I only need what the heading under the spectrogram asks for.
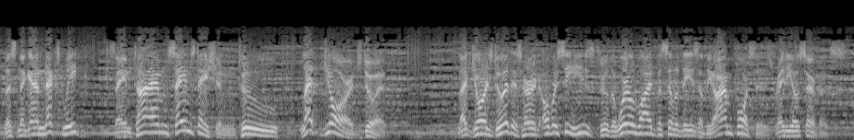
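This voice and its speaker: A man's voice: on the high side, very animated, a little slow. An American man reading scripted announcements in vintage mid-century radio style. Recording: muffled vintage radio recording with music.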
